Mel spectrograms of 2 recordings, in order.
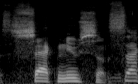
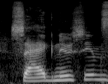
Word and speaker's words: Saknussemm: Like, she says her own name wrong. She does. Sagnussemm, doesn't she say?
